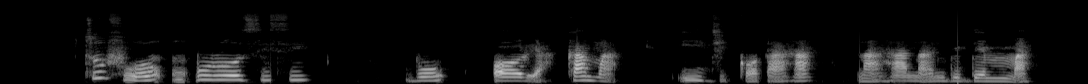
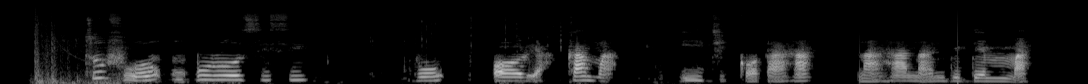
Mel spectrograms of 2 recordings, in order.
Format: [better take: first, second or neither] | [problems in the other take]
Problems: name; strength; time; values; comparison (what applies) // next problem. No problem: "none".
first | noise reduction (classical method spectral subtraction)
